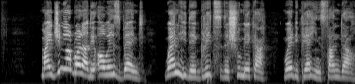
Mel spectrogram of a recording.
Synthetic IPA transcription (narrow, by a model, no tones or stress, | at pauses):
maɪd͡ʒuniɔbɹɔdadeʔɔlwezbɛ̃nd | wɛ̃nhideɡɾitdəʃumeka | wedipiɛɦĩmsãndaʊ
